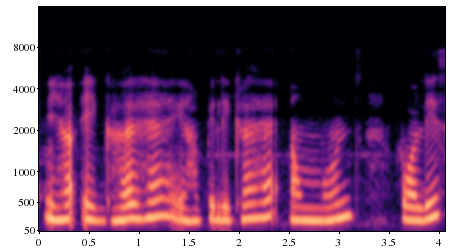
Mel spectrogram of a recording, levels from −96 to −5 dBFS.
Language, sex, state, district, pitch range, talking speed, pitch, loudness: Hindi, female, Chhattisgarh, Raipur, 210-250 Hz, 160 wpm, 225 Hz, -22 LUFS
